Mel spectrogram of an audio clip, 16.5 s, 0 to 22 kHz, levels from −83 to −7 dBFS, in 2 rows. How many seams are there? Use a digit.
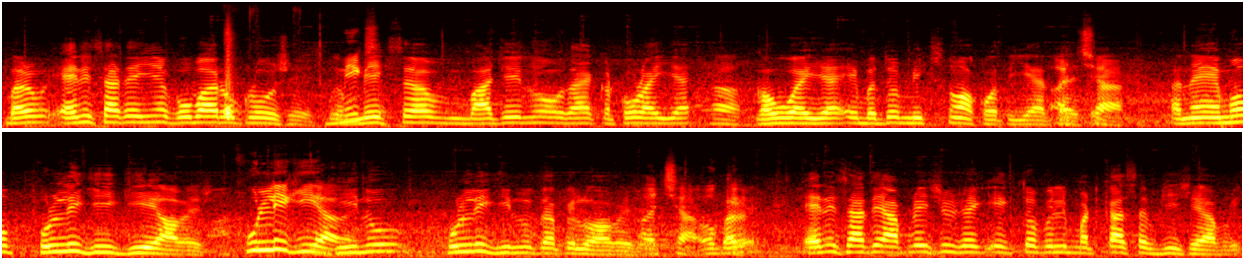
0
